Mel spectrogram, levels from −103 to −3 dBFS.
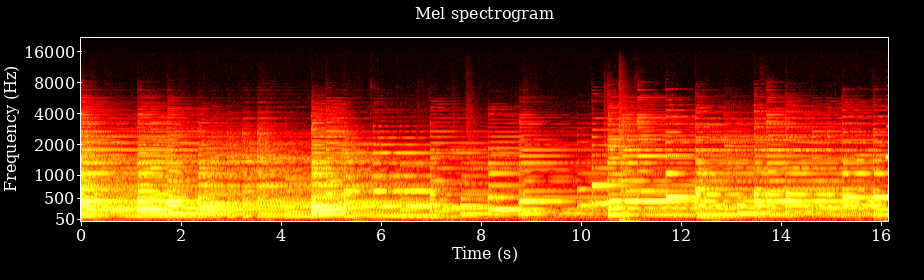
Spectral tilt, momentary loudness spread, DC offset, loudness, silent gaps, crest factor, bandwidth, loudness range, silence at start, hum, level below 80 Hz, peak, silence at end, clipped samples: -9.5 dB/octave; 9 LU; under 0.1%; -20 LUFS; none; 18 dB; 6 kHz; 5 LU; 0 s; none; -52 dBFS; -2 dBFS; 0 s; under 0.1%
